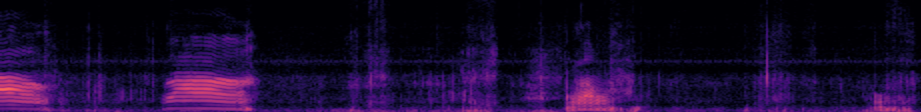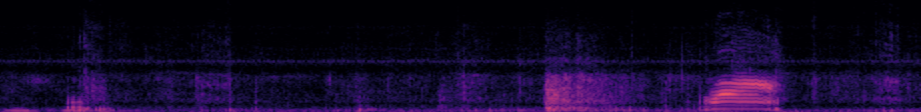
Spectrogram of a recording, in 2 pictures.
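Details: Stray cat, first cautious and then affectionate: two short meows at the start and end, with scuffling, rustling and chewing-like clicks between them.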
